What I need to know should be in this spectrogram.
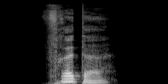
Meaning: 1. frit (an intermediate product from which glass is made) 2. frit (a kind of tube of porous glass in chemistry used for filtration) 3. an oblong stick of fried potato, a single fry, a single chip
- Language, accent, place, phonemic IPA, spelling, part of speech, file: German, Germany, Berlin, /ˈfʁɪtə/, Fritte, noun, De-Fritte.ogg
